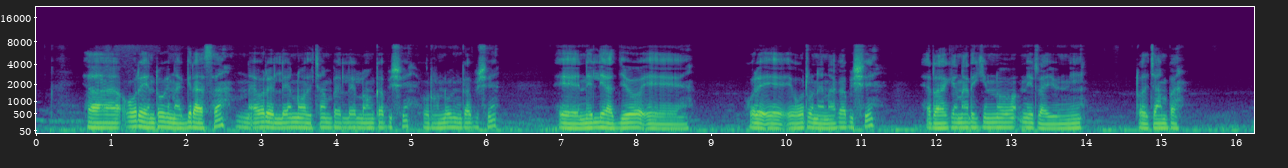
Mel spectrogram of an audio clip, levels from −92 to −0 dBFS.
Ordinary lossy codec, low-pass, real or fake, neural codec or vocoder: none; 7.2 kHz; real; none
